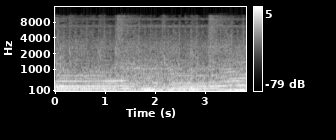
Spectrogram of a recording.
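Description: Race cars in Gran Turismo 7 roar continuously with loud engine drone and hints of tire squeal as they battle on track, the sound dense and uninterrupted.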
